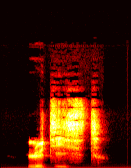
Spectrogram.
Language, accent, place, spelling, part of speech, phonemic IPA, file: French, France, Lyon, luthiste, noun, /ly.tist/, LL-Q150 (fra)-luthiste.wav
- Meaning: lutenist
